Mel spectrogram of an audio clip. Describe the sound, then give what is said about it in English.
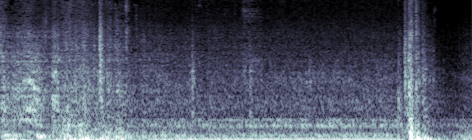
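A car drives around a wheat-belt farm in Western Australia, its engine giving a steady, loud low rumble with a few sharp knocks and rattles over it. “Driving around Stephen Bolt's Corrigan farm, there are signs of new life everywhere.”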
